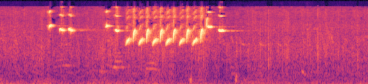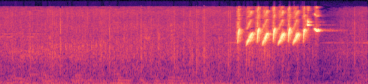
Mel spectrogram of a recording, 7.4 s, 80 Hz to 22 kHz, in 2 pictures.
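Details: Balkan goldfinch, Carduelis carduelis balcanica, singing in a 2022 world championship competition: high opening notes lead into a rapid, even trill of about ten bright chirps, then after a four-second pause a similar trill returns.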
